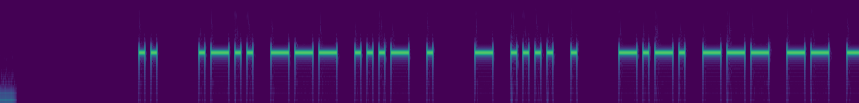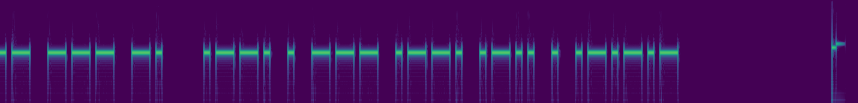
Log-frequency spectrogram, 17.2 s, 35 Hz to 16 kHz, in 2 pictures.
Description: Morse code, heard as a keyed tone, about 21 wpm, 700 Hz. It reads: I LOVE THE COMMON PEOPLE.
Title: Sentences from Top 1000 Words - Review Part 3 - 20wpm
